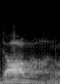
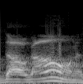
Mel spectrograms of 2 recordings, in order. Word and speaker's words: Dagon: It's actually named Dagon, which I think is just hilarious, right? You know? And so Dagon is how you say it.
